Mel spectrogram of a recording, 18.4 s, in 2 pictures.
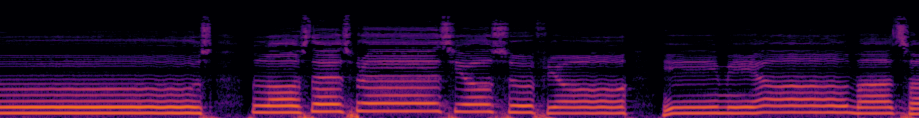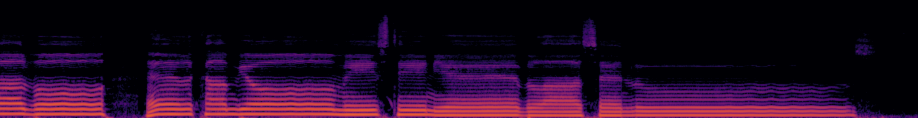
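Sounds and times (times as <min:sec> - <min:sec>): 
soprano singing hymns in soprano melody: 0:00.0 - 0:17.5.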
